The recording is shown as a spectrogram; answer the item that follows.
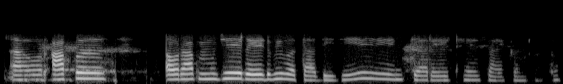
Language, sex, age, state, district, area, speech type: Hindi, female, 30-45, Madhya Pradesh, Bhopal, urban, conversation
